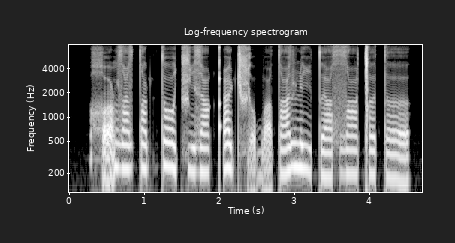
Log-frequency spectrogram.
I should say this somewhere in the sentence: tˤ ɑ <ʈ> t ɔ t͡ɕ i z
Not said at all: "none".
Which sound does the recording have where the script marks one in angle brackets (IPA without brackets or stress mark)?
ʈ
